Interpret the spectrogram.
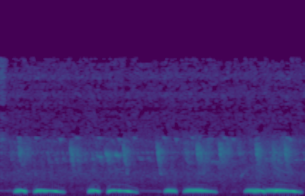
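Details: Spotted dove in Ninh Thuận, Vietnam, giving paired coos, short then long and slightly falling, repeated about once a second, with faint high chirps of other birds behind.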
